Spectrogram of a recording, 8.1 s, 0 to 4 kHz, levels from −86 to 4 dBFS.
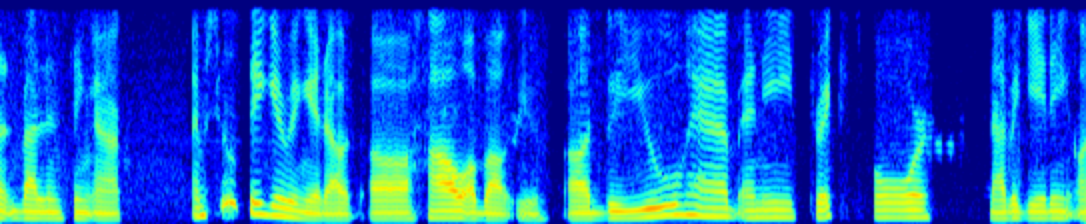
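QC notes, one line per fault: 0.45–0.55 s, 0.92–1.43 s and 6.97–7.17 s: echo leak. A delayed copy of the speech returns 369 ms late. It is very faint early on and louder near 7.0 s, roughly 25 dB down. The likely cause is a far-end echo canceller passing loudspeaker pickup back.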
